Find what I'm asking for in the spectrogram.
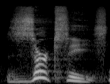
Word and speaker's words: Xerxes: Okay, you got to say it like that. Xerxes.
